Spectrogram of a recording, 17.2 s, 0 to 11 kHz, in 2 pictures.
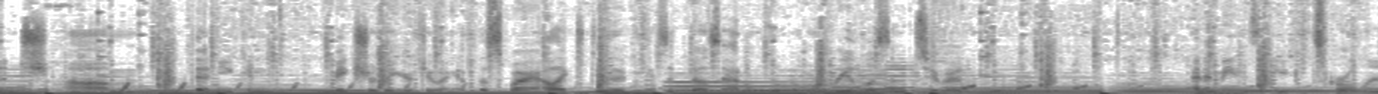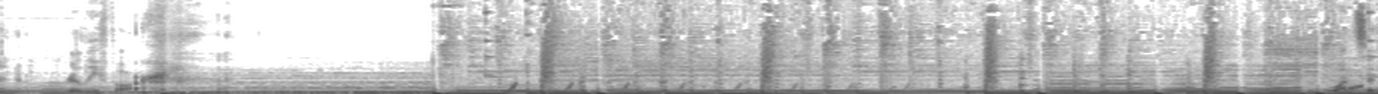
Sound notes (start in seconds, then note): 9.5 laughs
